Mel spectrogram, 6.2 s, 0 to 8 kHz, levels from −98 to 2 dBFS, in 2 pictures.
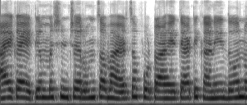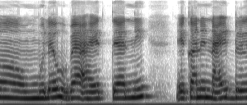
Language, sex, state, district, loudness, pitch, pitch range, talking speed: Marathi, female, Maharashtra, Dhule, -12 LUFS, 215 Hz, 205-230 Hz, 205 wpm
